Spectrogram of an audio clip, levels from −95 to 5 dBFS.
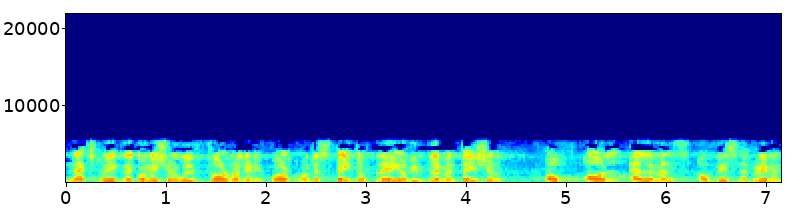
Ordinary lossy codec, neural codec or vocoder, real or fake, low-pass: none; none; real; 5.4 kHz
